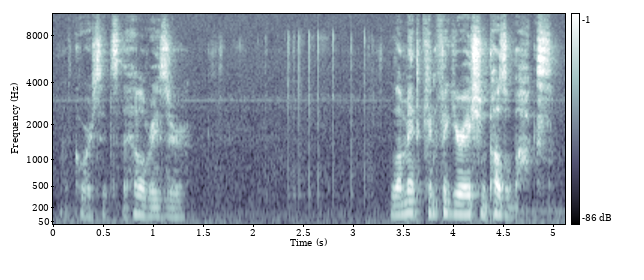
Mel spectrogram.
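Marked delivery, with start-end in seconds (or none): none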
